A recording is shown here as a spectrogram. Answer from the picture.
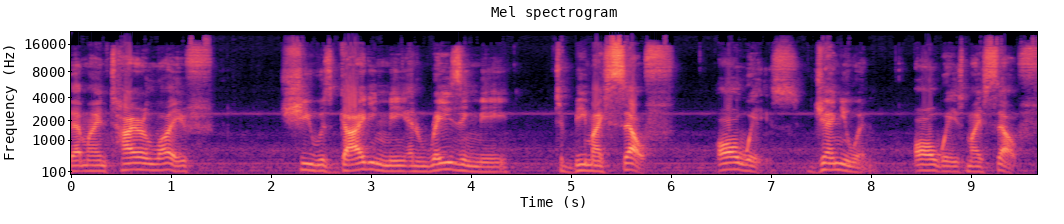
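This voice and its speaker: Against noticeable background noise, a man talks at a very slow pace in a medium pitch with ordinary pitch variation. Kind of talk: freestyle spoken word poem.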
